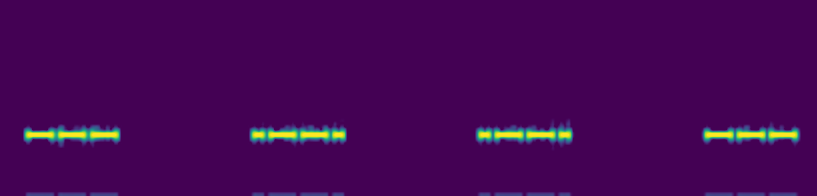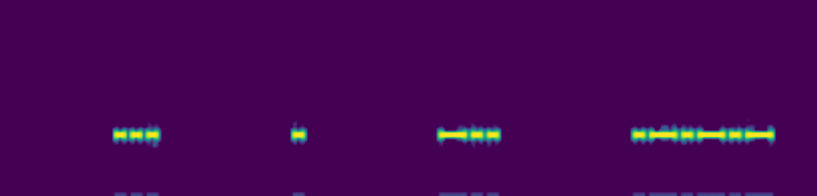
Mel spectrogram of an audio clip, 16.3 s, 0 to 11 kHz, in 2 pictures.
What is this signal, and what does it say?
Morse code, heard as a keyed tone, about 15 wpm, spaced as for 5 wpm, 1000 Hz. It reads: OPPOSED.
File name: qotdfiles / 5wpm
